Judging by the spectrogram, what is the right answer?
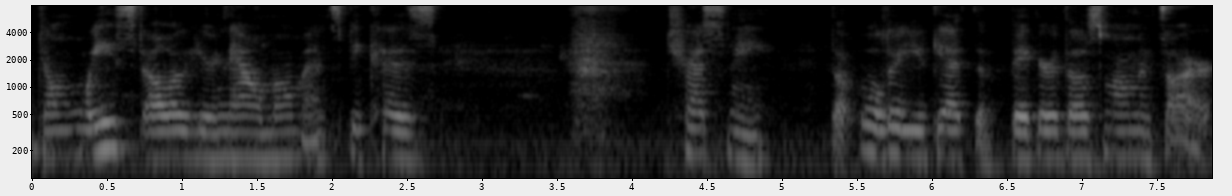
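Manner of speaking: voice close to tears, catching and choking up. Giving advice to listeners, voice choking up. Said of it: "I'm gonna cry".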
